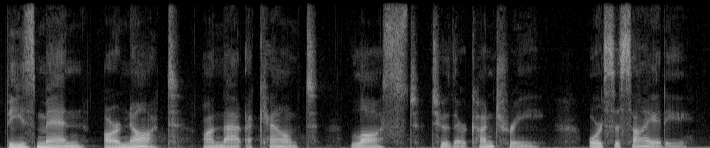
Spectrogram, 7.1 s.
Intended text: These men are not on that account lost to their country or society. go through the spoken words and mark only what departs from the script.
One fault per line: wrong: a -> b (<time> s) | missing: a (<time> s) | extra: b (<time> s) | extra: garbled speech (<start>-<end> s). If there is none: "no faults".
no faults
